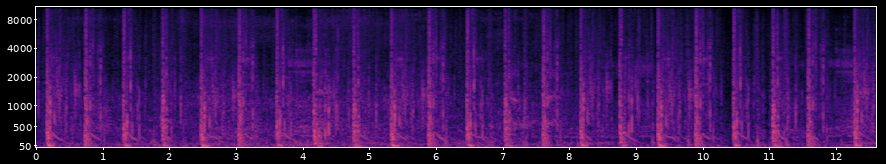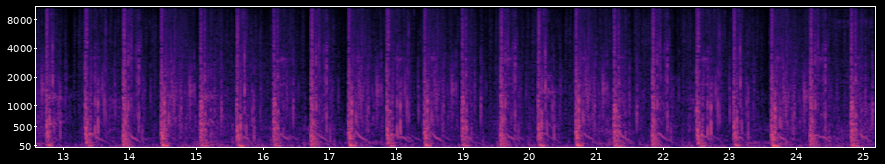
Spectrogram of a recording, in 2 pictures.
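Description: A hatchet chops into wood with rapid, repeated thuds.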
